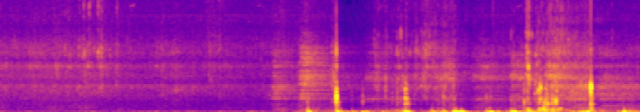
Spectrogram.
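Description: Water lapping softly in a narrow sea cave, then, about halfway through, a run of loud, irregular knocks and thumps as the camera and board gear are jostled.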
